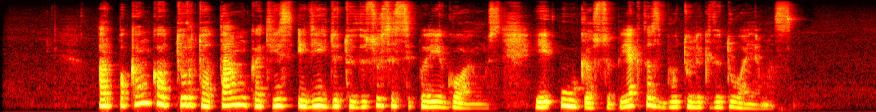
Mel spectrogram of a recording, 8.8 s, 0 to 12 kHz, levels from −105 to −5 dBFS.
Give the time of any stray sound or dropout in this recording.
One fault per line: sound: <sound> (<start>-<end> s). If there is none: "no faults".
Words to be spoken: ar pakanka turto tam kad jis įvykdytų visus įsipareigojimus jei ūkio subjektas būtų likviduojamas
no faults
